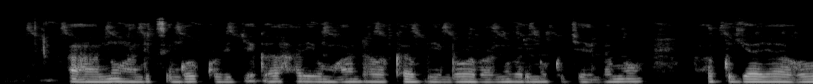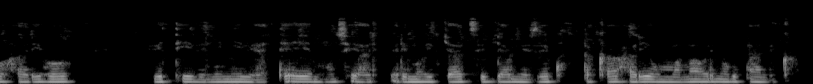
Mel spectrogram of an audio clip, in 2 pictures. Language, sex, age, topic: Kinyarwanda, male, 18-24, agriculture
